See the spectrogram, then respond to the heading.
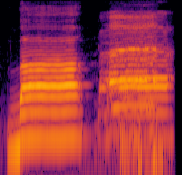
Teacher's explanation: اس حرف کو دونوں ہونٹوں کے ساتھ ملا کر پڑھیں گے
